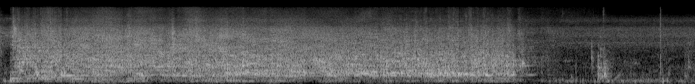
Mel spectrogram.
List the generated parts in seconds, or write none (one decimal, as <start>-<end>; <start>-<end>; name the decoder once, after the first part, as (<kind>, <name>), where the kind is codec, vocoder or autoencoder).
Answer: 0.7-4.0 (codec, DAC); 4.9-5.6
